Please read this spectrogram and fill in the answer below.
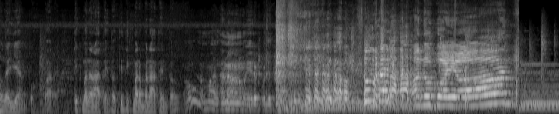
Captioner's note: laughs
